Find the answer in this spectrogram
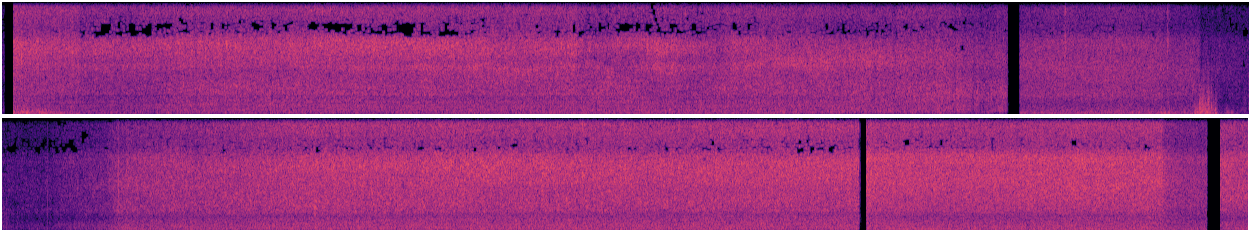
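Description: Floodwater rushing steadily through a reservoir's bellmouth overflow spillway, swollen by storm rain, mixed with wind buffeting the microphone. The noise drops away briefly about halfway through and cuts out for an instant twice.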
